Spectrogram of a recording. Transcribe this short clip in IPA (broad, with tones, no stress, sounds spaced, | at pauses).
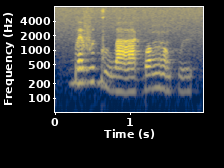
b ɛ˦ v ɨ˦ ɡ u˨ w aː˨ ɡ͡b ɔ˦ ŋ ɔ̃˧ kʷ ɨ˧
